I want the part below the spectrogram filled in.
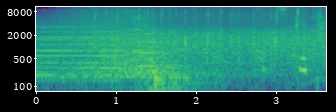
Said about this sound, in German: Vorhang zu und alle klatschen. Und ich klatsche immer genau mit den Händen aufeinander, dass dann halt schön gerade klingen. Das klingt dann einfach besser.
